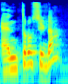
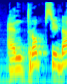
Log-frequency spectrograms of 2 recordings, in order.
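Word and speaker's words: Anthocerotopsida: Hornworts का नाम है एंथ्रोसिडा, और मोसेस का नाम है ब्रायोसीडा। यहां पर पी का यूज नहीं करना है क्योंकि पी साइलेंट है। हेपेटिकोसीडा, एंथ्रोसीडा और ब्रायोसीडा, ना कि हेपेटिकोप्सीडा, एंथ्रोप्सीडा और ब्रायोप्सीडा।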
